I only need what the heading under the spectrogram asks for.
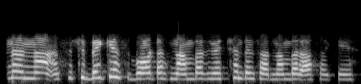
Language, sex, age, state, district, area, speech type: Kashmiri, female, 18-30, Jammu and Kashmir, Bandipora, rural, conversation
